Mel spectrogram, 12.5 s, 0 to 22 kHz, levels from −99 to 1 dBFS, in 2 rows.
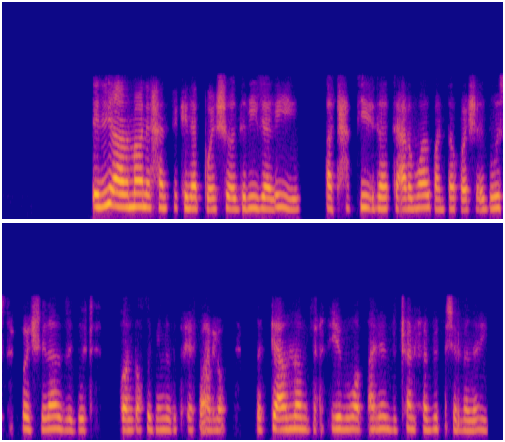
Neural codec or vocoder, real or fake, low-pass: codec, 16 kHz, 0.5 kbps, FunCodec, trained on Chinese and English, 25 frames a second; fake; 5.4 kHz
